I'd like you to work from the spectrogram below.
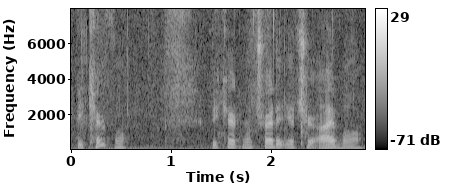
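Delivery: gentle warning to the puppy; pet talk. Real, not acted. Talking to her dog.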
